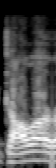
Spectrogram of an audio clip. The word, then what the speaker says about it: gala: Now, do you say gala or gayla?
